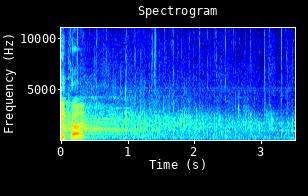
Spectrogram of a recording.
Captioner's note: applause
